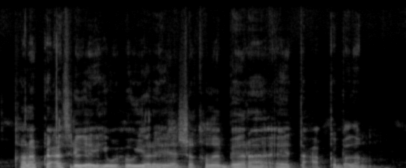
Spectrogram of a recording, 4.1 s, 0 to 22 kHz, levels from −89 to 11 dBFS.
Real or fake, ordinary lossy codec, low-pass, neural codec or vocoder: fake; none; none; vocoder, 44.1 kHz, 128 mel bands, Pupu-Vocoder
